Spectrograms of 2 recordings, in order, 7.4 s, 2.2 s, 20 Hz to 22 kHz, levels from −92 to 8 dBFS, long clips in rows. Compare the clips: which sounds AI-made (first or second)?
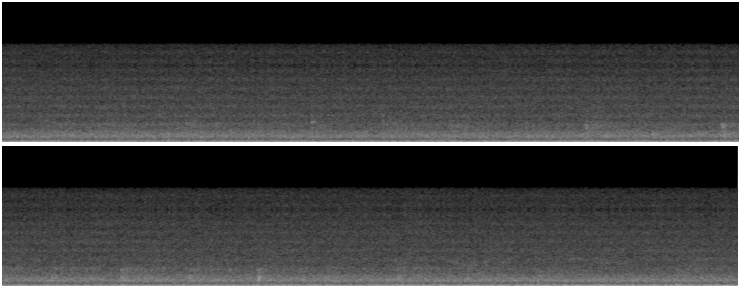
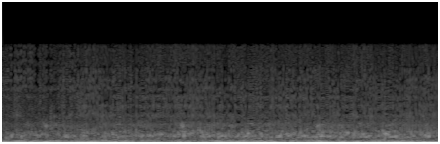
second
